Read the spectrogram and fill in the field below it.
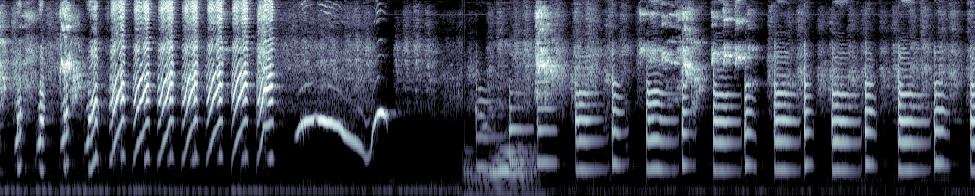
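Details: Javan myna singing to provoke rival birds: quick rising chips, a looping whistle, a burst of wavering harmonic notes, then evenly spaced bright piping notes over a low background drone.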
